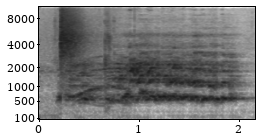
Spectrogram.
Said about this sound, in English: Is this another one? Yeah. Oh, it's a turkey.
